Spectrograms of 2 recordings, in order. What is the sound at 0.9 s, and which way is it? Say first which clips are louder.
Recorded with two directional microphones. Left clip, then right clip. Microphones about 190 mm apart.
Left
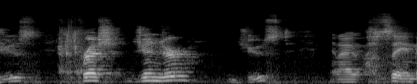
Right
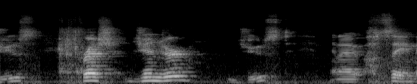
Speech: right 1 dB; 10° left (ahead or behind).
